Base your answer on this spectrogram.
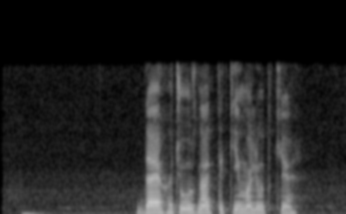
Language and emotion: Russian, neutral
